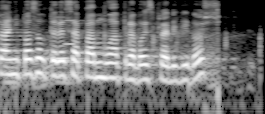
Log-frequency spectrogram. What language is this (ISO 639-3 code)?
pol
